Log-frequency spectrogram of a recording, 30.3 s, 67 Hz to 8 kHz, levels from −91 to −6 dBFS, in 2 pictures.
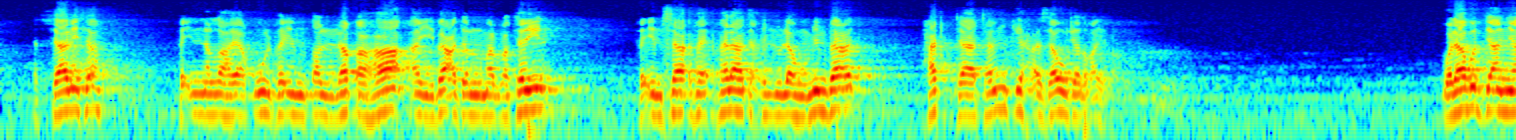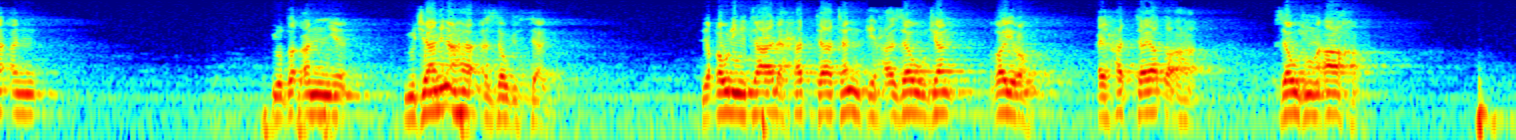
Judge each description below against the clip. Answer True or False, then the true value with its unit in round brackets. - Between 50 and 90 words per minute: True (70 wpm)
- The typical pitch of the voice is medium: True (160 Hz)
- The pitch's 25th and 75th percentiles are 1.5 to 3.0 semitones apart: True (2.7 semitones)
